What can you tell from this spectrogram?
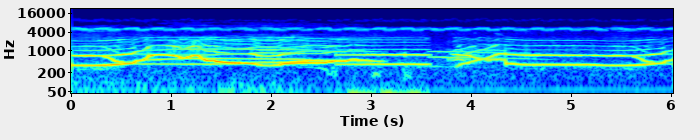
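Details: Several coyotes howl together, overlapping voices that waver, rise and fall, with sliding notes and brief breaks in a dense, continuous chorus.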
